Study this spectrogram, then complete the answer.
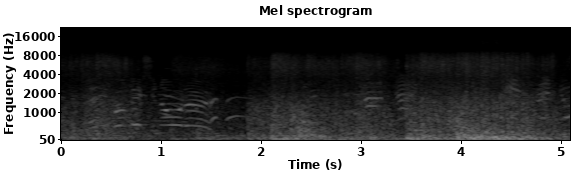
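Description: Anti-tank gun fire in the video game Company of Heroes: repeated heavy booms and rumbling blasts over continuous battle noise, with a voice commentating faintly underneath.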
